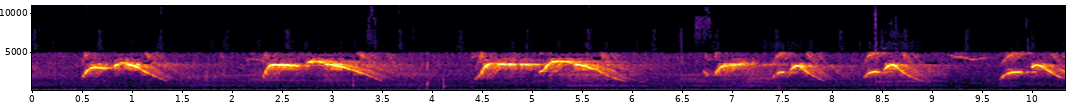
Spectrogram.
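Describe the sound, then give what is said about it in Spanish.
A shepherd's sharp, high whistled calls to communicate with his flocks of livestock, repeated in short bursts of rising and falling tones every second or two, ringing out over a steady low outdoor rumble. “Yo conocía el silbo gomero, conocía el trato entre personajes de islas pequeñas, pero los silbidos como forma de comunicación con la ganadería me deja perpleja.”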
